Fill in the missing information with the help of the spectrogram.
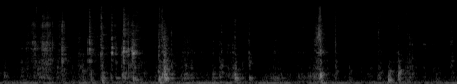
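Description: A small, hollow, red printed cardboard box, the packaging for a game controller, is held upright in both hands and tapped with the fingertips. The taps are quick, dry and hollow, mixed with papery scratching and rustling. Each lands with a soft mid-pitched knock that dies away almost at once.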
